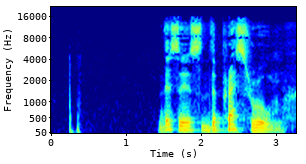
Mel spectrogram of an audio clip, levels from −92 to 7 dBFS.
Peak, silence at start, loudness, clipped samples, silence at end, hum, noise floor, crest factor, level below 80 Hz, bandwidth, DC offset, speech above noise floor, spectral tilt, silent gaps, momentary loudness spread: -8 dBFS; 0.25 s; -26 LUFS; under 0.1%; 0.15 s; none; -77 dBFS; 20 dB; -54 dBFS; 16 kHz; under 0.1%; 51 dB; -4 dB/octave; none; 7 LU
